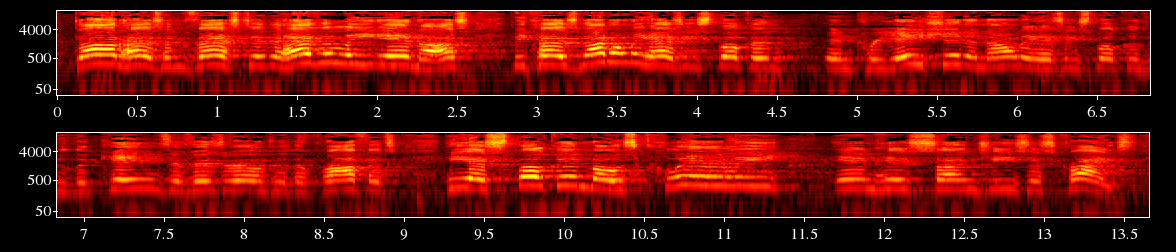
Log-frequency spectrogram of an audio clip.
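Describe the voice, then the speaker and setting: A priest proclaiming the gospel and preaching a homily in a large church with a long cathedral-like echo, earnest with homely jokes. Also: male voice, very high voice. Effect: long cathedral-like reverb. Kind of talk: Mass gospel reading and homily. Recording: echoey church hall.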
